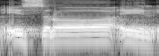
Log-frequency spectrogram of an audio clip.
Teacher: mad wajib muttasil di mana cara membacanya kita baca 2 Seteng Alif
